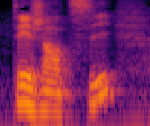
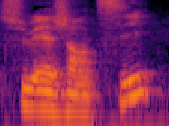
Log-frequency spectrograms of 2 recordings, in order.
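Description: First: 'Tu es' is squeezed into one syllable. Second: Both syllables of 'tu es' are fully pronounced. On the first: "On va souvent dire t'es" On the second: "au lieu de dire tu es gentil"

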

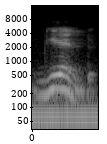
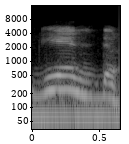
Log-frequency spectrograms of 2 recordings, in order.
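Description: First: The final sound is pronounced only faintly. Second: The final sound is pronounced strongly and clearly. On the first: "Cuối cùng mình chỉ đánh cái âm rất là nhỏ ra thôi" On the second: "nói rõ ra như vậy"

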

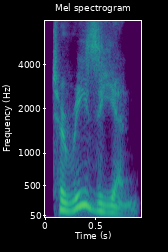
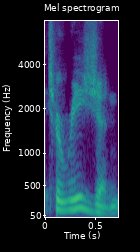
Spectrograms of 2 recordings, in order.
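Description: First: The word is said with an extra syllable. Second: The word is said with fewer syllables. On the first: "She puts an extra syllable in there" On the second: "I say Theresian"

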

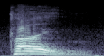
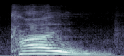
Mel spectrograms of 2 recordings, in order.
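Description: Both takes have the same delivery.

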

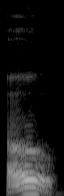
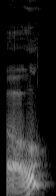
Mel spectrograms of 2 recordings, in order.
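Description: First: The 'oh' sounds wary. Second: The 'oh' sounds surprised. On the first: The speaker feels they must be careful. "I better be careful" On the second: The speaker did not know the news. "I didn't realize that"

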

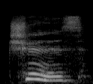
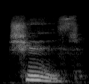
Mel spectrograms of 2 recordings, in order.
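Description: The two takes are said the same way.

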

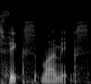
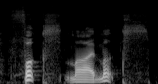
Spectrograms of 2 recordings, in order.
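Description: First: The vowels are said without a New Zealand accent. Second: The vowels are said in a New Zealand accent.

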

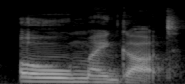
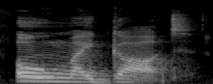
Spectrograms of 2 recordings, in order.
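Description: Both takes have the same delivery.

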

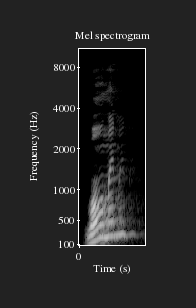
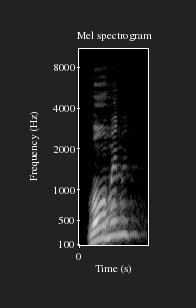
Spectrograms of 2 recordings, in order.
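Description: The two takes are said the same way.

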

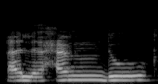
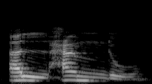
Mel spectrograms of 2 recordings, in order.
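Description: First: The l sound has a bouncing echo. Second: The l sound is smooth with no echo. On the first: The speaker calls it wrong. "Jangan baca lam sukun ni dengan qalqalah, ada lantunan, ada detakan. ... tak boleh, salah" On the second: The speaker calls it right. "Baca dengan perlahan-perlahan"

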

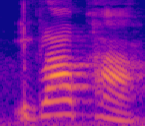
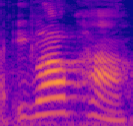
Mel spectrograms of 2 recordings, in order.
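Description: Both takes have the same delivery.

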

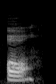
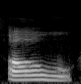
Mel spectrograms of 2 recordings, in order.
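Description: First: The vowel stays short and steady. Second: The vowel glides into a second sound. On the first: This is how the vowel sounds in Spanish. "In Spanish, that does not happen" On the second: This is how the vowel sounds in English. "it's kind of two sounds put together"

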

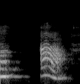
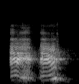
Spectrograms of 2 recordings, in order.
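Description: First: The pitch falls sharply from high to low. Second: The pitch dips low, then rises. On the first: "四声" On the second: "三声"

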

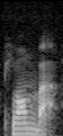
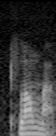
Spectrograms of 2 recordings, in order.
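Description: First: The b in the middle is sounded. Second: The b in the middle is silent. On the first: The speaker calls it wrong. "not plumber" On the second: The speaker calls it right. "B is automatically silenced"

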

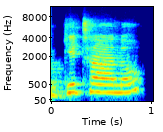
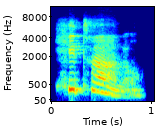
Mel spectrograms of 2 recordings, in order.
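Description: First: The G does not sound like an H. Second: The G sounds like an H. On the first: The speaker calls it wrong. "you're going to be tempted to say gitano" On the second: The speaker calls it right. "It's actually gitano"

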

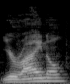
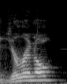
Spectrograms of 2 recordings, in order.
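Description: First: The word has a non-North-American pronunciation. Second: The word has the North American pronunciation. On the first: "we don't say urinal in North America" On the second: "We say urinal"

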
